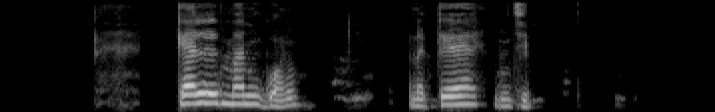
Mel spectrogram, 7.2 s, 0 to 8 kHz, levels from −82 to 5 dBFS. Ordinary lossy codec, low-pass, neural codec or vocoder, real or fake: MP3, 64 kbps; 7.2 kHz; codec, 16 kHz, 2 kbps, FreqCodec, larger model; fake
